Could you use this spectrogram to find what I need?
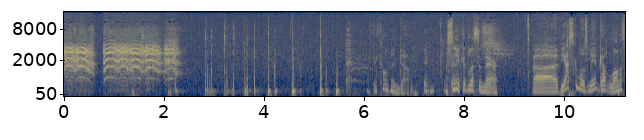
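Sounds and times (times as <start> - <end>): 
phone monkey toy screeching: 0.0 - 2.5, 8.4 - 9.0
toy monkey punching microphone: 2.1 - 5.7
speech: 6.4 - 8.8, 9.4 - 11.2.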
